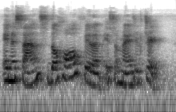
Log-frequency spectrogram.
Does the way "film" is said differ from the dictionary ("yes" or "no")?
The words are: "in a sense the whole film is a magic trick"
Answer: no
